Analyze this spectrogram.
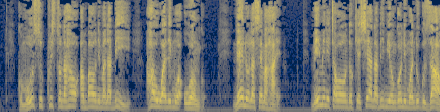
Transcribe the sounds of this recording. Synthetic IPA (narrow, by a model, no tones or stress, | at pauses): kumhusukɾistɔnaɦaɔʔambaɔnimanaɓiː | auwalimuwaʔuɔŋɡɔ | nɛnɔlasɛmaɦa̰ja̰ | miminitawaɔndɔkɛʃɛanaɓiːmiɔŋɡɔnimwanduɡuzaɔ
